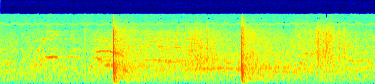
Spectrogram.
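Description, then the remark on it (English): Two sharp fireworks bangs about a second apart, going off in the background during a baseball game, over a steady hum of outdoor background noise with no one speaking. “Fireworks going off in the background.”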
